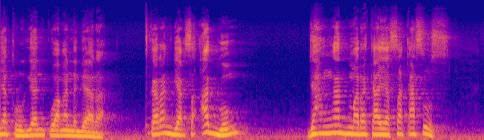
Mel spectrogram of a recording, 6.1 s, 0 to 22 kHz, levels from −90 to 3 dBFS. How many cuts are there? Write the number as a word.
one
